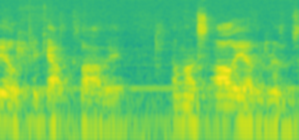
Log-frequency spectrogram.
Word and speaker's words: clave: permeated the word and pronounce it like clave, and they don't even say the E, but it's really called clave.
